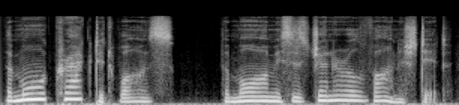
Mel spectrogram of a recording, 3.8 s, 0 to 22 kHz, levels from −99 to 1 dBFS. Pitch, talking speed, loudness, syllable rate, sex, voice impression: 165 Hz, 170 wpm, -15 LUFS, 4.7 syllables/s, female, feminine, very adult-like, slightly soft, calm, very elegant, sweet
